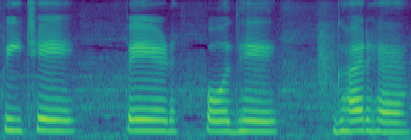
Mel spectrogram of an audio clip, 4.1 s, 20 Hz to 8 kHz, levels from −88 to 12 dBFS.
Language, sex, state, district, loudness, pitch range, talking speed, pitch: Hindi, female, Haryana, Rohtak, -14 LUFS, 215-230 Hz, 75 wpm, 220 Hz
